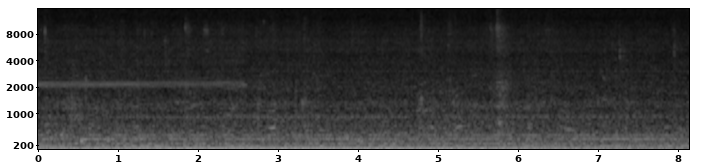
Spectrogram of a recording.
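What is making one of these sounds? An osprey shifts softly on a nest of dry twigs.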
